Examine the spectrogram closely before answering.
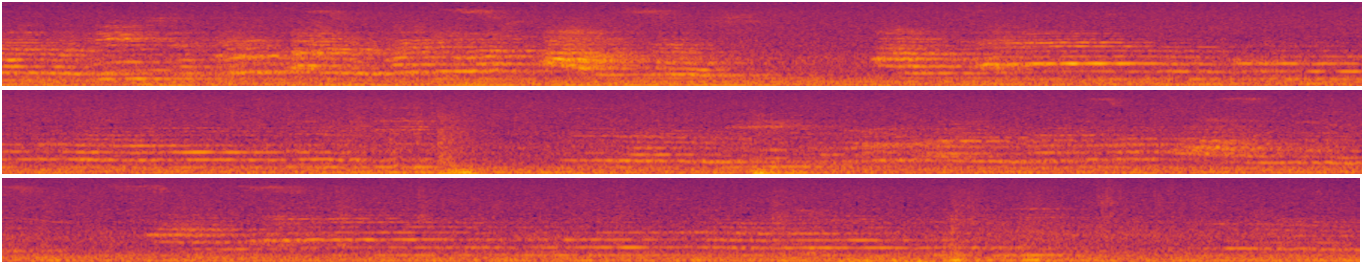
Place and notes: Mortsel, Mortsel, België - Scrap & Metal Buyers
Scrap & Metal Buyers driving street to street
